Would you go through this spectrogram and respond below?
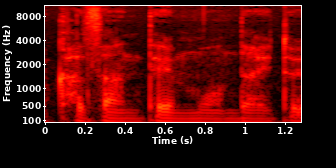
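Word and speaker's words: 花山天文台: で 1204 年に、京都でオーロラが見えたと言われているのもその現象の結果ではないかというふうに、言われているんですが、それはずっと研究されている京都の火山天文台、まあ、山花と書いて火山天文台と読むんですけれども、まあ、そこの台長の先生にお話を伺ったことがありまして、でその太陽の爆発フレアっていうのは、まあ、いつ起こるかわからないけども、起こったら、結構大変なことになると。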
